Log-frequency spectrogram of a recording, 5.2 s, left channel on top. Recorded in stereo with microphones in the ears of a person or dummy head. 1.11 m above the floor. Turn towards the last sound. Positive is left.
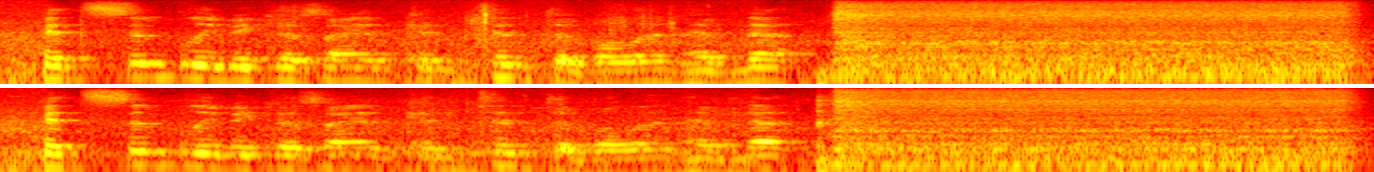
turn(degrees=0)  # may be behind; listen again after turning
